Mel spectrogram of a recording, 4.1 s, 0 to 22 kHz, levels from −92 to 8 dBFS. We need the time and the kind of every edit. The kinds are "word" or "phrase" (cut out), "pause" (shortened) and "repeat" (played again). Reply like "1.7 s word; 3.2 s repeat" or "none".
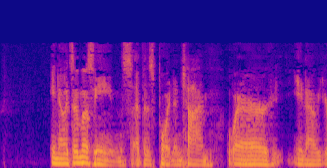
1.1 s phrase; 2.8 s pause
